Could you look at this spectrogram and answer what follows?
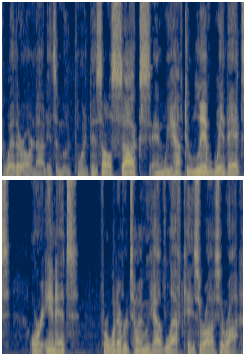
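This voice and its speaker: A man as a wry, low-voiced apocalypse survivor. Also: fairly bright tone, dry recording. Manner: rambling, darkly wry monologue. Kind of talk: audio drama monologue.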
